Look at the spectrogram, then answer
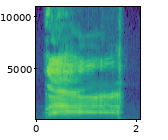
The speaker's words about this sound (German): Er drückt die baufällige, also, also sehr lockere Tür nach innen und hört von ihnen so Schreie einer Frau.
